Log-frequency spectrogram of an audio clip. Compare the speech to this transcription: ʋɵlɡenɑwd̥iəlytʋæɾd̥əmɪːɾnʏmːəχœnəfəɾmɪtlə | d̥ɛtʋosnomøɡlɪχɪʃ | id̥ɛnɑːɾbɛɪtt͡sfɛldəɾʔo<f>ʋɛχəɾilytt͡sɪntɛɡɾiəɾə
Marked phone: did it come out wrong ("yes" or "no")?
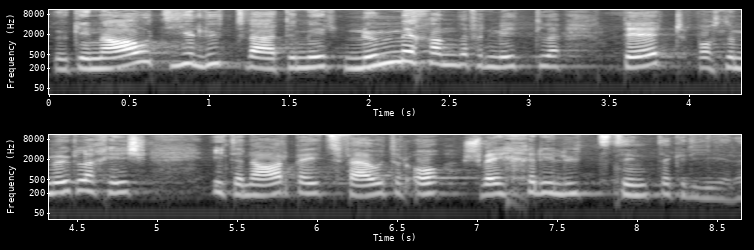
yes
